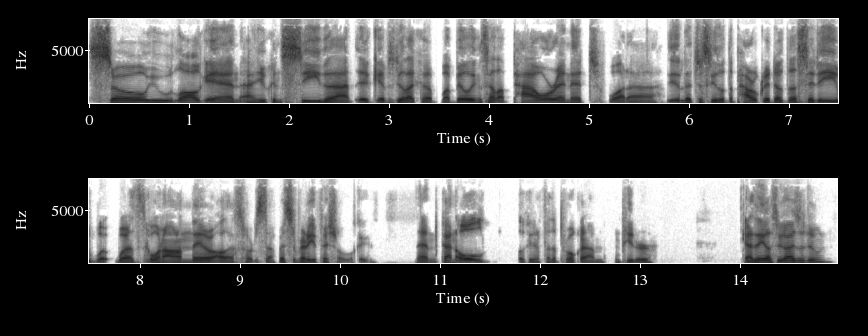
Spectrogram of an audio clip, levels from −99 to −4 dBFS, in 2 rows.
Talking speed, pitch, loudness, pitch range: 250 wpm, 140 Hz, -19 LUFS, 130-150 Hz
